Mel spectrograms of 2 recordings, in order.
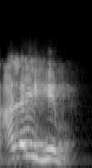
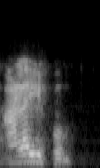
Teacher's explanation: qiraah dari yaakub tidak membaca him dengan kasrah tapi Hum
